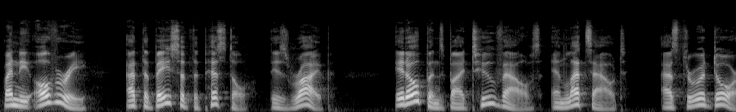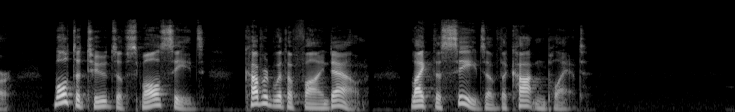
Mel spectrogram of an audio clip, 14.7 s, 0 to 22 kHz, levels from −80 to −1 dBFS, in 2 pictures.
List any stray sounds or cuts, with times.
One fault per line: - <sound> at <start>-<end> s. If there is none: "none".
none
